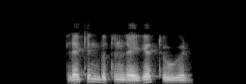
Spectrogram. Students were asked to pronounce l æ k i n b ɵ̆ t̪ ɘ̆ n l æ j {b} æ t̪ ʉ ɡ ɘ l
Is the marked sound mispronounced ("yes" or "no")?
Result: yes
